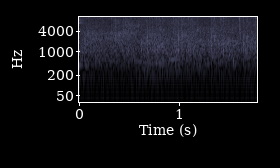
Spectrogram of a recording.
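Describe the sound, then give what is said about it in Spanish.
A standing crowd applauds the team at the end of a talk, a dense steady patter of many hands clapping at once, fairly soft and even throughout, with no voices over it. “Sé que son inexpertos, pero vamos a darle un aplauso a todos ellos.”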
